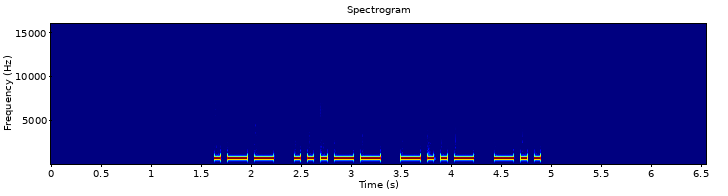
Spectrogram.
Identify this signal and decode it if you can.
Morse code, heard as a keyed tone, about 18 wpm, 700 Hz. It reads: W3XD
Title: Speed Racing - USA Call Signs 15wpm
